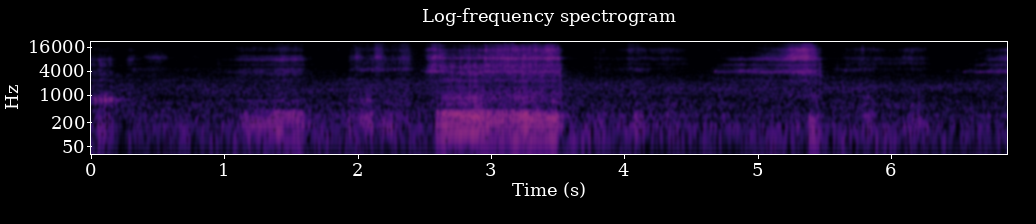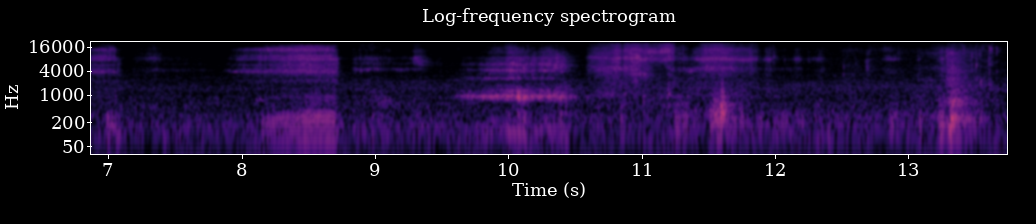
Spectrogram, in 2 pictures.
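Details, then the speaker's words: Intermittent rattling snorts on breaths over soft room noise from a sleeping bulldog; snoring. "You're snoring."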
